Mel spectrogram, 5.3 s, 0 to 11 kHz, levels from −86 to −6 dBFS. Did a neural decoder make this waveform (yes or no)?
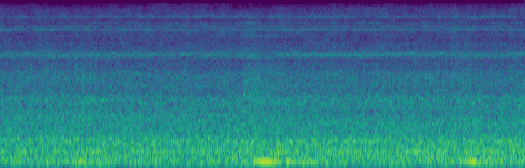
yes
